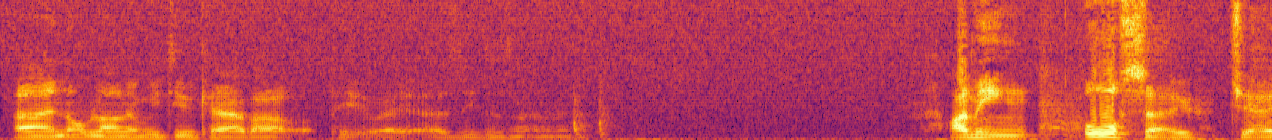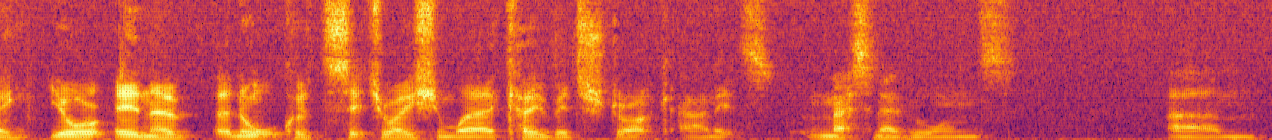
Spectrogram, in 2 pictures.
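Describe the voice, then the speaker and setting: A man's voice: mid-range voice, normal speed, a little mellow, slight background noise. A man in his twenties chatting casually while painting models on a hobby stream, rambling and correcting himself as he goes. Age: 20s.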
